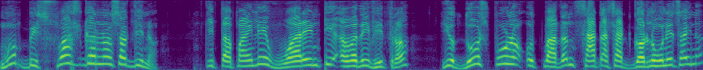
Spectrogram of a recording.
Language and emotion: Nepali, angry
